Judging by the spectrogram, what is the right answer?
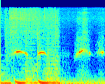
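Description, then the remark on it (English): Someone tries to whistle, producing a few short, wavering whistled notes with heavy breathy puffs between them, ending in a slightly longer, uneven tone. “how do you know if somebody in your life is a good whistler?”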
